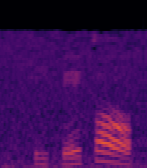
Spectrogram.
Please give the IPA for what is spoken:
hi˨k͡pe˨˦ kɔ˦˨

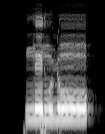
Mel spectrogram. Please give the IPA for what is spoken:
n̪ɛ̃ɾũɳõ

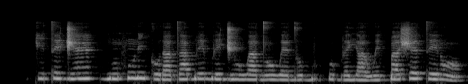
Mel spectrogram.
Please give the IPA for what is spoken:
ki˧te˦d͡ʒɛ̃˦ | bũ˧fũ˦ ɾĩ˦˨ko˨ɾa˨ta˧ be˦be˧ d͡ʒũ˨wa˨ dɔ̃˨ wɛ˨do˨ bu˨k͡pu˨bɛ˨ ja˨ we˨k͡pa˧ʃɛ˦ te˧ɾɔ̃˨

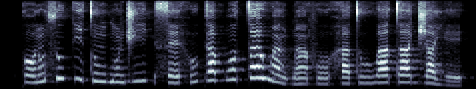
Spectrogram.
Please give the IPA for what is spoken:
kɔ˨ɾũ˧su˦ki˦˨ tũ˧ɡ͡bũ˧d͡ʒi˦ | sɛ˨hu˨˦ɡa˦ bɔ˦ ta˦ wã˦˨ɡ͡bã˨fo˨ha˧ tu˧wa˦ ta˦d͡ʒa˦˨ je˨

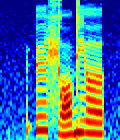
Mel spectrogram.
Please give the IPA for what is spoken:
ʔy˦ɕɔ˨˦ɡjə˦

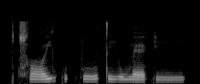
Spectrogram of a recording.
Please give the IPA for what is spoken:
t͡sʰɔː˨˥jkʷɪ˧k̚fuː˨˥ t̪iː˨wmɛː˨˧kiː˨

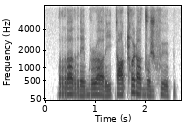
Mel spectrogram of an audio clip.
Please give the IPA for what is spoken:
rʌ˧re˩˧b ɹʌ˧˩ɾi˩˧ kɑ˧ʈʰʊ˥ɽʌ˧ dʊ˧˩ʒfʉ˧˩p

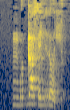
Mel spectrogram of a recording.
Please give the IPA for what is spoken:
mbʊɡɖɔ sɪʎrʊç

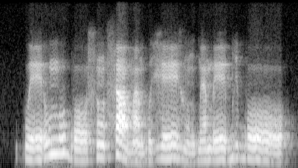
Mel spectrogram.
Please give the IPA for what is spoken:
kʷeː˨ɾu˦mu˦ boː˨sũ˧ sa˦˨ mã˨ɡʷi˨ ɣeː˧ ɣũ˨ ɡ͡bɛ̃˧meː˧bi˦ boː˦˨

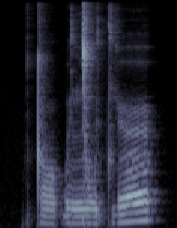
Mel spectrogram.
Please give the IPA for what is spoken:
tɔɓəŋ͡ǀo tʲœ

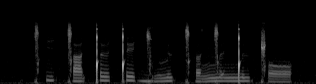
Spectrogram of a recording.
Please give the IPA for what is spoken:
ǀʰi˦ǀa˨ ǃɘ˦ǃe˦ ɡ͡ǀu˨lɨ˦ ǀʰɐ˨ ŋ͡ǀɘ˦ŋ͡ǃɨ˦ǁɔ˨

